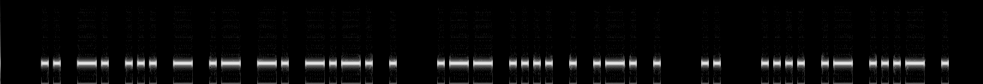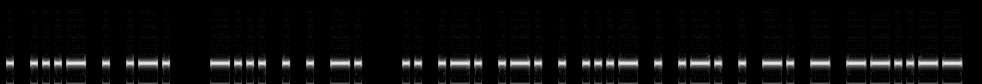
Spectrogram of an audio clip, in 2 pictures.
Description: Morse code, heard as a keyed tone, about 20 wpm, 1000 Hz. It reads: INSTANCE WHERE I HAVE EVER BEEN IRREVERENT,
